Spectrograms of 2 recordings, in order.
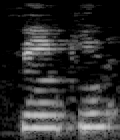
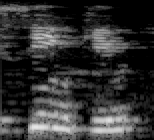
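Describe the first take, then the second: First: The word begins with the tongue between teeth. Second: The word begins with a plain s sound. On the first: The speaker calls it right. "La T H en medio de los dientes" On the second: The speaker calls it wrong. "para que no nos suene ni thinking, ni dinking, ni sinking"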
